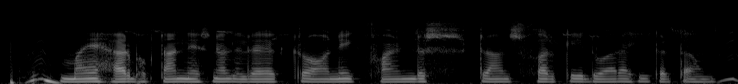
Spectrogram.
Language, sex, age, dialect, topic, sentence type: Hindi, male, 25-30, Awadhi Bundeli, banking, statement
